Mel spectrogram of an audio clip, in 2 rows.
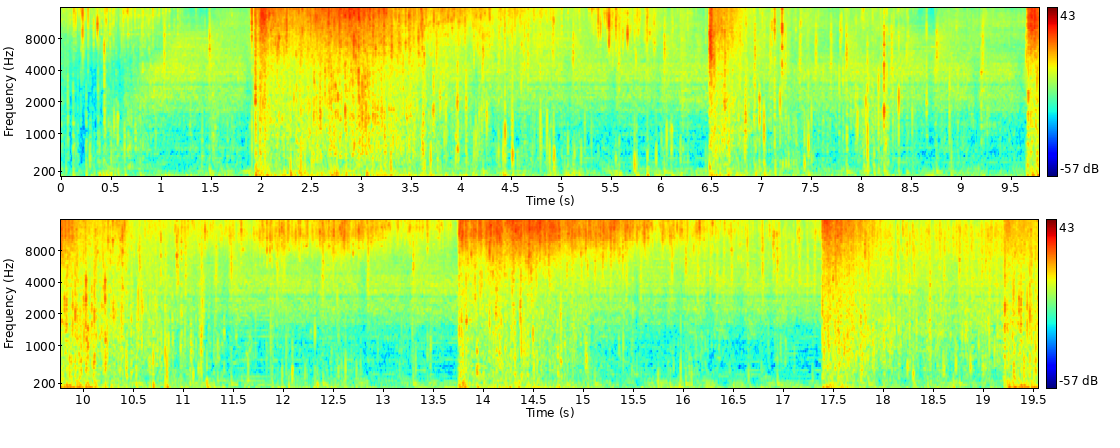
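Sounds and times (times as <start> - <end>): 
destruction rock music: 0.4 - 2.6, 3.4 - 19.4.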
